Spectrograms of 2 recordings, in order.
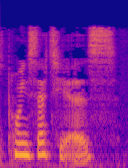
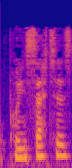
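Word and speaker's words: poinsettia: and then all these poin seters or poin setas depends how you pronounce it I know um they're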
